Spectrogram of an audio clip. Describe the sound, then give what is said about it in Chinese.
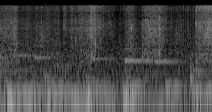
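Footsteps crunching through fallen leaves, a few steady crackly steps over roughly two seconds, with a low rumble underneath and no voices. “踩着落叶的声音，”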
